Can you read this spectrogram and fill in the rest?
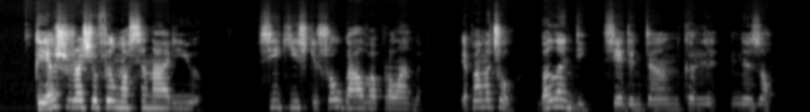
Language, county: Lithuanian, Vilnius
